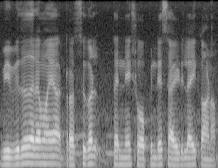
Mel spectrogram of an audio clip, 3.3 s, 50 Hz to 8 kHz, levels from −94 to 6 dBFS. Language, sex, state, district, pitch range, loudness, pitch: Malayalam, male, Kerala, Kasaragod, 115-135 Hz, -16 LUFS, 120 Hz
